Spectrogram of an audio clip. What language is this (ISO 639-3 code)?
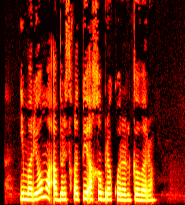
abk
